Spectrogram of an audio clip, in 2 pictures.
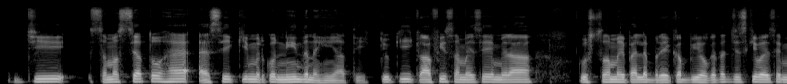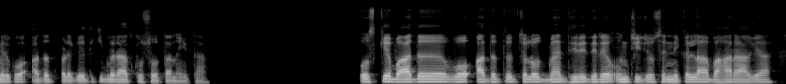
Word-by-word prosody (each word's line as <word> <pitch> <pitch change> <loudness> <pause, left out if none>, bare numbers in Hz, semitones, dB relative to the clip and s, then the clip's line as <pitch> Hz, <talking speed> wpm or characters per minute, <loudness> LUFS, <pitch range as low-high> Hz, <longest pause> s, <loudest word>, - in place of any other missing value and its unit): जी, 130 - -1 0.2
समस्या 120 +4 0
तो 135 +2 -1
है 130 +1 +1 0.2
ऐसी 105 +4 0
कि 120 +1 -4
मेरे 115 -2 +1
को 120 - 0
नींद 115 +1 +3
नहीं 95 -3 -1
आती, 85 0 -8
क्योंकि 120 +2 -3
काफ़ी 110 +3 0
समय 110 -2 -1
से 115 +1 -1
मेरा 110 0 +1 0.5
कुछ 115 +1 -2
समय 115 0 +2
पहले 110 +1 +1
ब्रेकअप 105 +1 0
भी 110 +1 -2
हो 105 - +3
गया 110 - -2
था - - +1
जिसकी 115 +1 -2
वज़ह 115 -1 +4
से 115 - 0
मेरे 110 -1 +1
को 120 +2 -1
आदत 100 -1 -4
पड़ 100 - -1
गई 105 +1 -1
थी 110 +3 -14
कि 115 - -6
मैं 110 0 0
रात 105 -1 +1
को 110 - -4
सोता 95 -4 -4
नहीं 80 -2 -7
था। - - -14 1.6
उसके 115 +4 +3
बाद 120 0 +4 0.3
वो 120 +1 +3
आदत 115 0 0
चलो 115 +1 +3
मैं 115 -1 +2
धीरे-धीरे 115 +1 +2
उन 115 0 +2
चीज़ों 110 -1 -1
से 115 +2 -3
निकला, 115 +1 +2
बाहर 105 0 0
आ 100 -1 +1
गया। 105 +1 -3
110 Hz, 205 wpm, -23 LUFS, 105-115 Hz, 1.6 s, वज़ह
